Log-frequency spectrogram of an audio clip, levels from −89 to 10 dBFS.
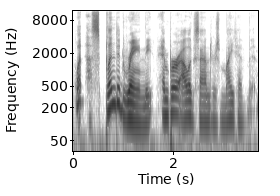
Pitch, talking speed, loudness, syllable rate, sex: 135 Hz, 160 wpm, -20 LUFS, 5.0 syllables/s, male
